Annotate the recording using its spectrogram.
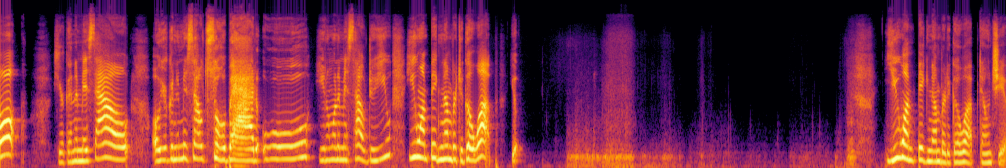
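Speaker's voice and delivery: mocking put-on voice of a pushy app. Mocking how watch-streak features push viewers: mocking a watch-streak app. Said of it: "watch streaks is very just like".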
